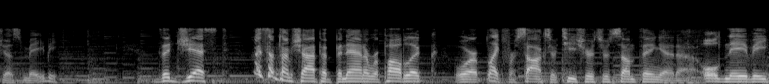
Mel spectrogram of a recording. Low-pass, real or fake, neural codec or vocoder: 5.4 kHz; real; none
